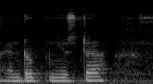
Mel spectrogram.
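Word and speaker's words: Enteropneusta: एक हो जाती है एंट्रो, पी एक इसमें साइलेंट है, न्यूस्टा, एंट्रोपन्यूस्टा।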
